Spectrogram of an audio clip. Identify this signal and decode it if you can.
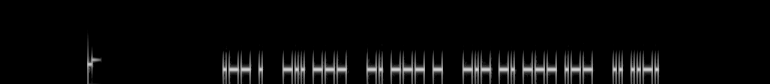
Morse code, heard as a keyed tone, about 40 wpm, 700 Hz. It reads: WE DO NOT KNOW IF
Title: Sets of 5 Words Encore2 40wpm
